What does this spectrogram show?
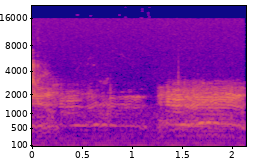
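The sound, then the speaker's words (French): Sheep bleat in a low, drawn-out way, one long wavering call running into another, with a steady low hum beneath and no talking; some of the sheep heave big sighs. “On entendait quelques-uns d'entre eux pousser de gros soupirs.”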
